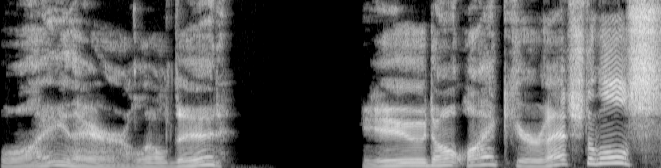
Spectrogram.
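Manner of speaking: giant talking tree character voice. Voicing a crouching tree that greets a player: talking tree voice. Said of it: "crouches down towards you and says".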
